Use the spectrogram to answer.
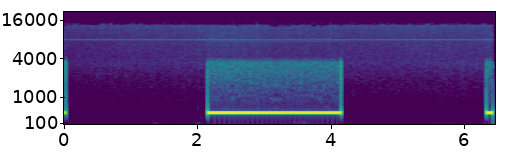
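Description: Ringback tone of a telephone call going unanswered: a steady mid-pitched electronic tone sounds for about two seconds between long silent gaps, with short fragments of the same tone at the very start and end.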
